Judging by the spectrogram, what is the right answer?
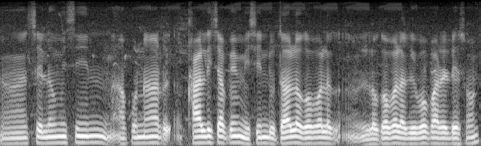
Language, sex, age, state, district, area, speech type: Assamese, male, 30-45, Assam, Barpeta, rural, spontaneous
